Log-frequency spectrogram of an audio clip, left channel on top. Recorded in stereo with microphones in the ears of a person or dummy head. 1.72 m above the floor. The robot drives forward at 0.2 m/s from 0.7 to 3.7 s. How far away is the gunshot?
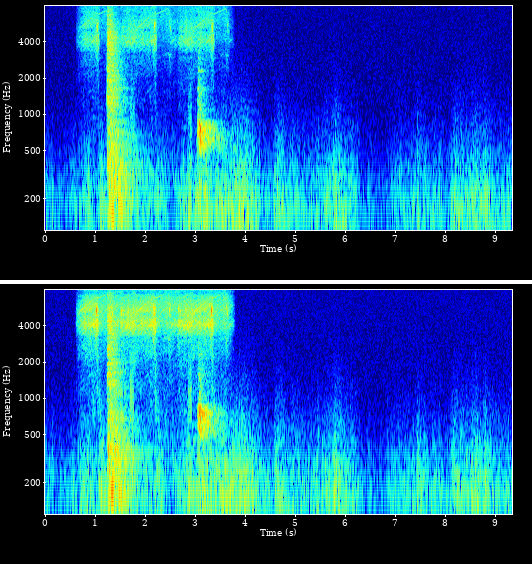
About 1.8 m.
